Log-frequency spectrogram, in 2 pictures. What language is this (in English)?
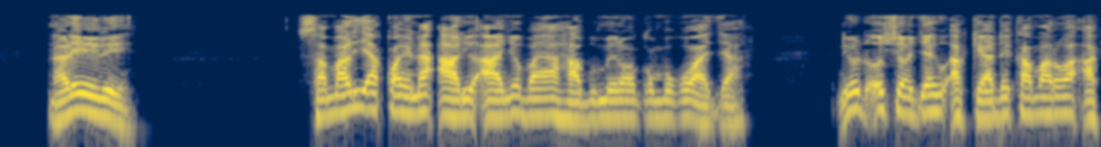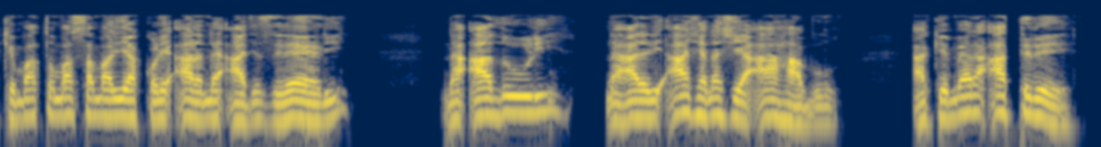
Kikuyu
